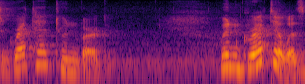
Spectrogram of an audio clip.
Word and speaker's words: Thunberg: girl named greta tunberg it's spelled like thunberg so some people say it that way but i believe it's greta tunberg when greta was not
